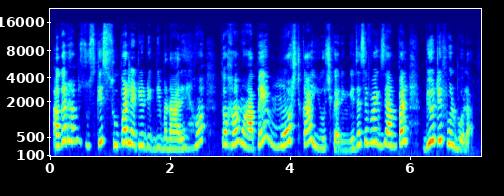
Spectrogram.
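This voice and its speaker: A woman's voice: high-pitched, sing-song. A woman teaching a grammar lesson, who spells words out letter by letter and keeps checking in with her listeners. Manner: repeats "theek hai" often, spells letters out slowly.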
